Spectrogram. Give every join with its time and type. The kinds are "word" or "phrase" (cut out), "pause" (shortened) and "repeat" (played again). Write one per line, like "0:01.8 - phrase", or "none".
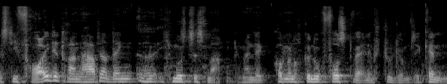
0:01.0 - phrase
0:02.8 - word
